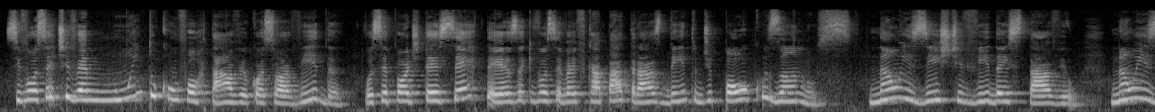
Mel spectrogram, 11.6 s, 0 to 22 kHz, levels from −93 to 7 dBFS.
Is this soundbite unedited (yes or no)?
no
